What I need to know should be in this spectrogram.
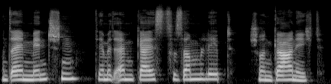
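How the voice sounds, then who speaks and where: A woman's voice: fairly high pitch, flat delivery, fairly quick, no room sound, clean studio sound, close to an everyday voice. A woman voicing a distrustful male royal vizier who gives warnings. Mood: suspicious. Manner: suspicious, warning.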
